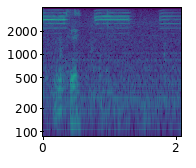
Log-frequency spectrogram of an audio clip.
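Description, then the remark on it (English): A shrill alarm buzzer sounds in repeated bursts, a steady high-pitched tone switching on and off, with a brief murmur of voices underneath near the start. “Got alarm.”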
